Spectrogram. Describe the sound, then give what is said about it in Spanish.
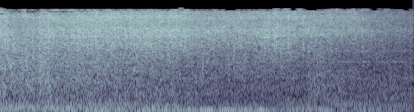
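A PIAT anti-tank weapon is fired at German troops in a Second World War battle, a heavy, deep boom that rolls on as a continuous low rumble without letting up. “Coge el arma. La amartillea. Y dispara el piato hacia los alemanes”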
